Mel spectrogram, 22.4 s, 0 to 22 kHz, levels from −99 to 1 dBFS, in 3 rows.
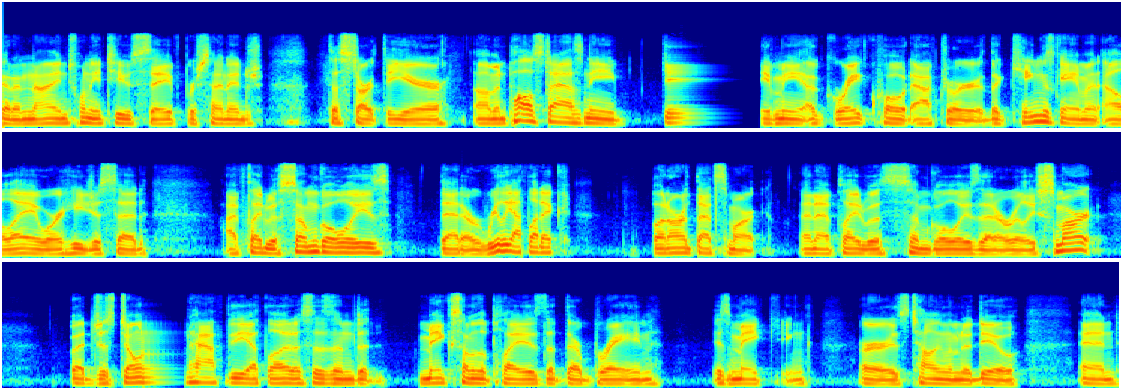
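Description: A speech recording carried over an Opus call path, band-limited to about 8 kHz, showing four kinds of timing fault. A call audio freeze runs from 4.45 to 5.09 s: the last sound is stretched into a fading buzz or hiss for about 0.6 s, ending in roughly 0.22 s of silence. A second freeze, after "really smart but just", runs from 15.86 to 16.17 s, filled for about 0.28 s with no silence. Both are likely held-up packets emptying the jitter buffer. Speech resumes exactly where it stopped, which sets these apart from a skip. Jitter buffer speed-up hurries the speech between "played with some goalies" and "and I played with" (10.43 to 12.44 s) to 129% of normal pace, trimming about 0.7 s of pitch periods. It happens again from 22.08 to 22.31 s at 152%, trimming about 0.1 s. Pitch stays unchanged, which distinguishes this from a sped-up recording. A skip ahead at 16.38 to 16.42 s drops around 70 ms and splices the two sides almost directly, so material is genuinely lost rather than compressed. 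Jitter buffer slow-down from 16.67 to 17.11 s, just before "to make some of", repeats pitch periods to add 47 ms and drags the speech to 91% pace without lowering the pitch.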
